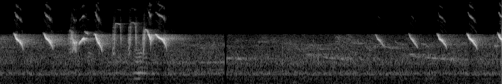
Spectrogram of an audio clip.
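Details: Sooty-headed bulbul, a bird kept at home as a master songbird, giving quick downslurred chirps in a fast burst, then a short pause, then four more spaced chirps. Faint steady hiss underneath.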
